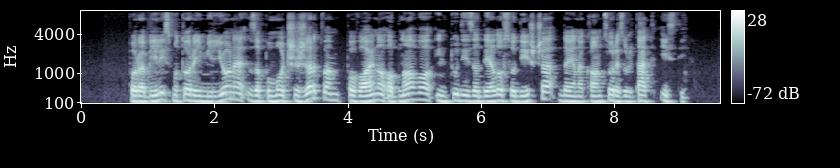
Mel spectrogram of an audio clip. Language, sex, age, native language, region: Slovenian, male, 18-29, Slovenian, Southeast Slovenia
